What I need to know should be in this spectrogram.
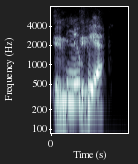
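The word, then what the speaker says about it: Iñupiaq: how do you say the name of the is it Inupiaq. – in Inupiaq? Thank you.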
